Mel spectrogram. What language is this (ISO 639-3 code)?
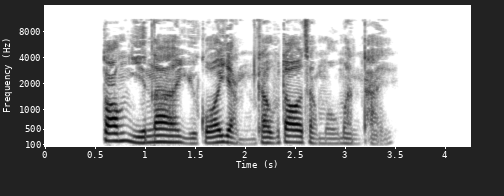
yue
